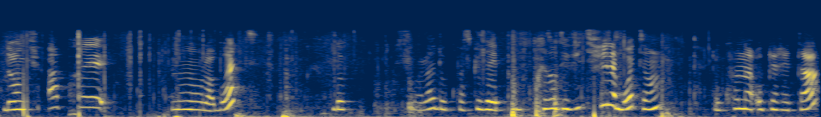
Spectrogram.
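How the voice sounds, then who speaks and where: A woman casually showing and describing a toy as she handles it, often ending phrases with a quick tag. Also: sits high, dull audio, background noise. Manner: talks while handling items, often ends phrases with a tag "hein". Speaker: toy reviewer. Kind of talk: casual unboxing and show-and-tell.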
